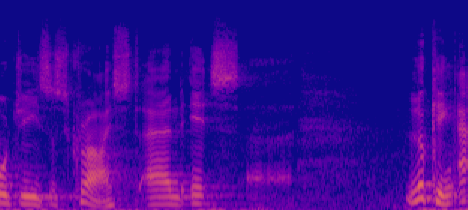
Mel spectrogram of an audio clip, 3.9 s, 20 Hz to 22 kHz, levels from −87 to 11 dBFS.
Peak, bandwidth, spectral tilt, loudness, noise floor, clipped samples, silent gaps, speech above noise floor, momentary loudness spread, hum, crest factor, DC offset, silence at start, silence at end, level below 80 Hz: -20 dBFS; 15.5 kHz; -4.5 dB/octave; -38 LUFS; -67 dBFS; under 0.1%; none; 30 dB; 22 LU; none; 20 dB; under 0.1%; 0 s; 0 s; -64 dBFS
